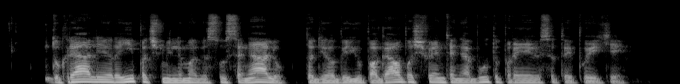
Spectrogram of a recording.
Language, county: Lithuanian, Kaunas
